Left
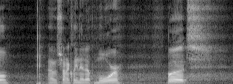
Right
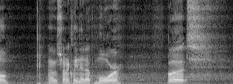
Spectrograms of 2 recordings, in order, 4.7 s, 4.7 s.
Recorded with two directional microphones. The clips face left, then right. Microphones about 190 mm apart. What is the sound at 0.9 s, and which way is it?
Speech, 15° right (ahead or behind).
